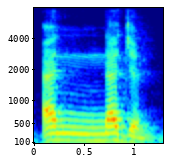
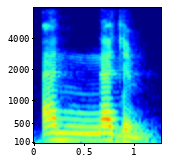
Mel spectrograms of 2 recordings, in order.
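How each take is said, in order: No difference in how they are said.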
